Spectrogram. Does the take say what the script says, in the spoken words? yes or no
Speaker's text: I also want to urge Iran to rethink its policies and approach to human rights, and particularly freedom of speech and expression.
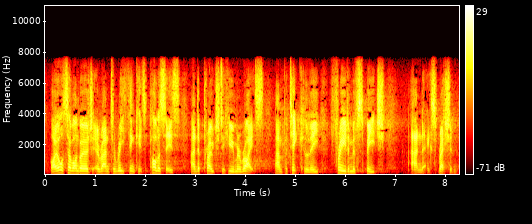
no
